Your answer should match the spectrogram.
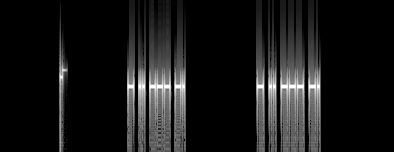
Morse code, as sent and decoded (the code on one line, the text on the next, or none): - .. --- -. / - .. --- -.
TION TION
